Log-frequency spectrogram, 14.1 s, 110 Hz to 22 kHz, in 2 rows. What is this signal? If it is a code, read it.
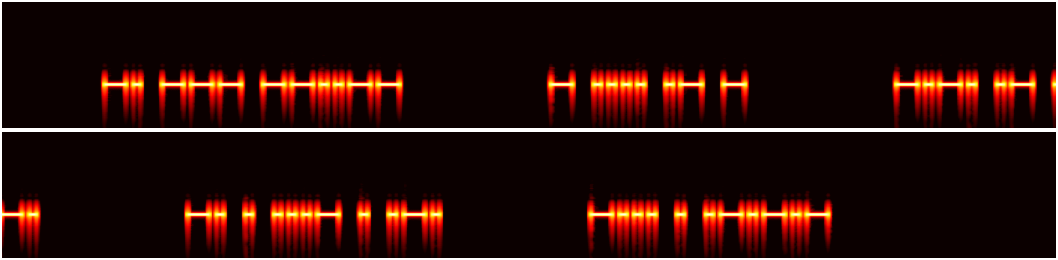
Morse code, heard as a keyed tone, about 25 wpm, 700 Hz. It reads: NO, THAT CAN NEVER BE.
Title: 3x Word-Spacing - Sentences from Top 300 Words - 25wpm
